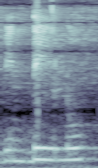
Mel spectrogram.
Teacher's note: No caso de vendê-lo, vai ser um circunflexo, por quê? Porque é um som mais fechado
